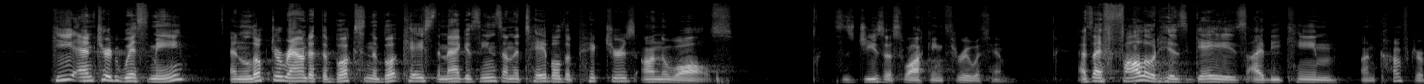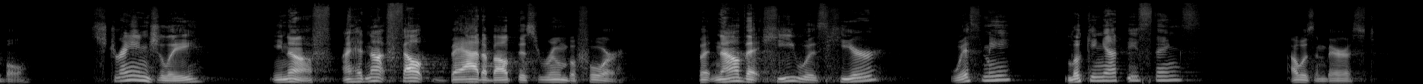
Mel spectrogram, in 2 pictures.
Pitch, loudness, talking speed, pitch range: 135 Hz, -25 LUFS, 135 wpm, 110-175 Hz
